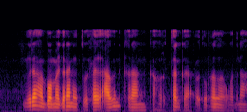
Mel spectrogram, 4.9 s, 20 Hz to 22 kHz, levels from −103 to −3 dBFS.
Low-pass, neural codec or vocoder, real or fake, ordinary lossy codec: 7.2 kHz; codec, 16 kHz, 8 kbps, FunCodec, trained on Chinese and English, 25 frames a second; fake; none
